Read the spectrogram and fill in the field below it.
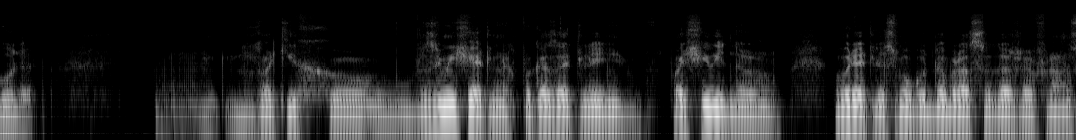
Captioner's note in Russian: фыркает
